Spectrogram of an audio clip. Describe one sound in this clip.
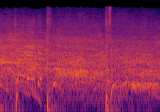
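A referee slaps the mat with his hand.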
